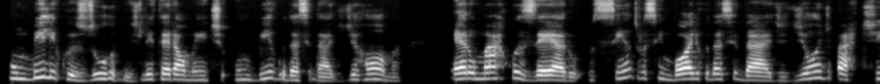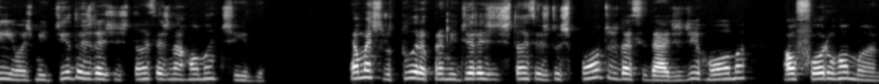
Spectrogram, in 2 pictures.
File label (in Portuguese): Audioguia; Umbilicus Urbis; Marco Zero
